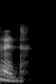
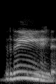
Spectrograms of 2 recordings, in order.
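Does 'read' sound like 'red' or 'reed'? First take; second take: red; reed. First: The word sounds like 'red', with a short vowel. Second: The word sounds like 'reed', with a long vowel. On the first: The action happened in the past. "പറയുമ്പോ റെഡ്" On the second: It is the base form after didn't. "അവിടെ റീഡ് ആണ്"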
